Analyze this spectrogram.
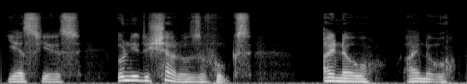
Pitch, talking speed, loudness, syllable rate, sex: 135 Hz, 140 wpm, -17 LUFS, 4.0 syllables/s, male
